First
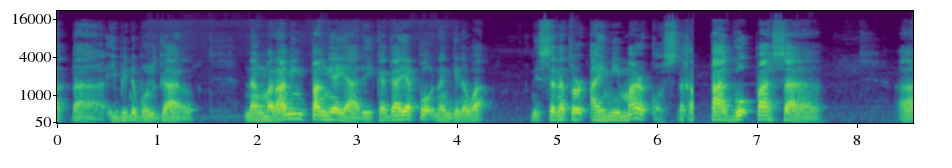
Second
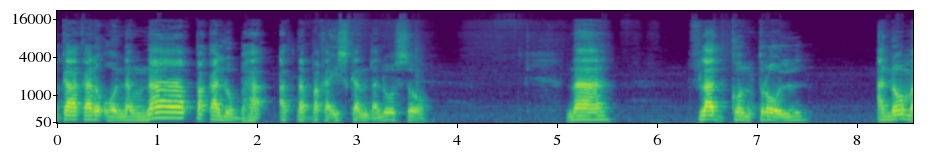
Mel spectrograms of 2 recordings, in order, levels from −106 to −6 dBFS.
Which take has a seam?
first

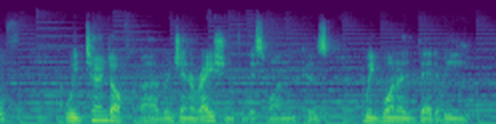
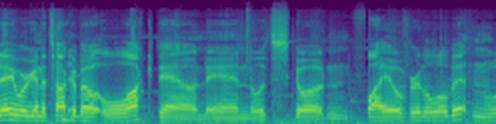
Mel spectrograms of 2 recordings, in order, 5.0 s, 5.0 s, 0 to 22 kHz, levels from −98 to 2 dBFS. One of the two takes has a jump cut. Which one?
second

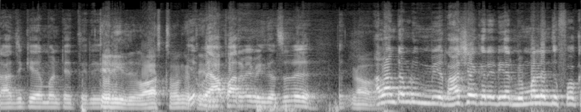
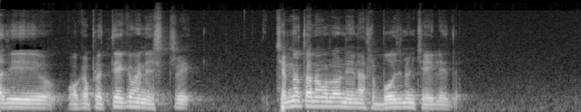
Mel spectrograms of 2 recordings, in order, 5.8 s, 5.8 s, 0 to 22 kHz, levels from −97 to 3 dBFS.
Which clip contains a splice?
first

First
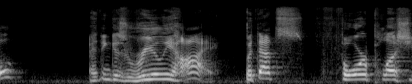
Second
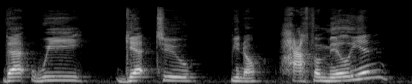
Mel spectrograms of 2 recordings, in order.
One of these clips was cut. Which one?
first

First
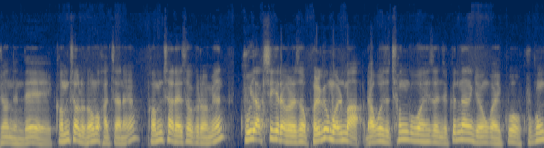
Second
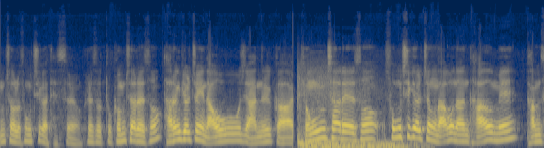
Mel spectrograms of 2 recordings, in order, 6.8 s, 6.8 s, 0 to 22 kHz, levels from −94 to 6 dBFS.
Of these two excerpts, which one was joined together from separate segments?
second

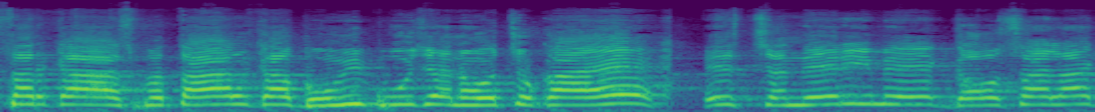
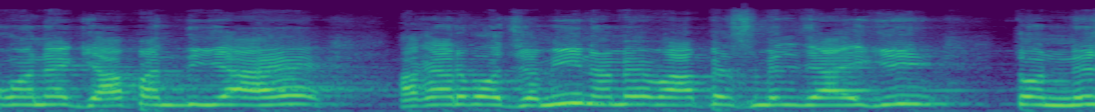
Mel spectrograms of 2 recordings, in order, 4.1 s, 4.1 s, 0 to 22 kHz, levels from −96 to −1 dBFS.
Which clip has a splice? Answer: first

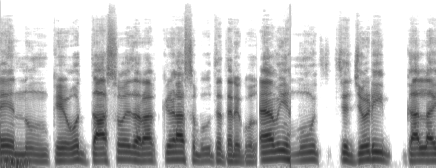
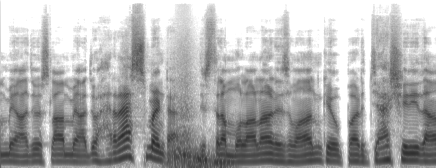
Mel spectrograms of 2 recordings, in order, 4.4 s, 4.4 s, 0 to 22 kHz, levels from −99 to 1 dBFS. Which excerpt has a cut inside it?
second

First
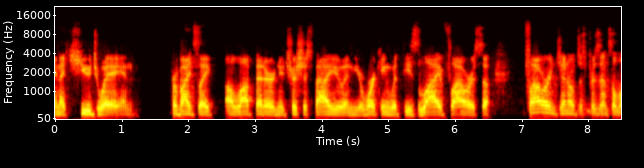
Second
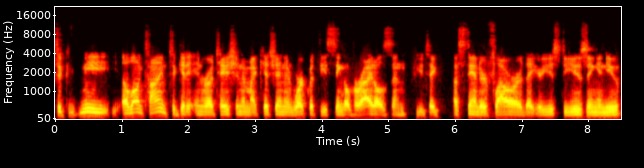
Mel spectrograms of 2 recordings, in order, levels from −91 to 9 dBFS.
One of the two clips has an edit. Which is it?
second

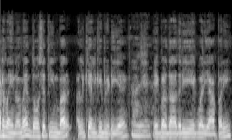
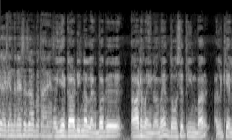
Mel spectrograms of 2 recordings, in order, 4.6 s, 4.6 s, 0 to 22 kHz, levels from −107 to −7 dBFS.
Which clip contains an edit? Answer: second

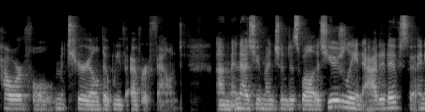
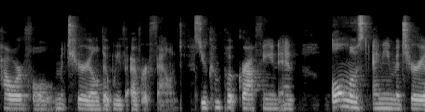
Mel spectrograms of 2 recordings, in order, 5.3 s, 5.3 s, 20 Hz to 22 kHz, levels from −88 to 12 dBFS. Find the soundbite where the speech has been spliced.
second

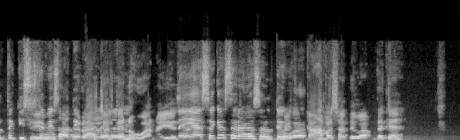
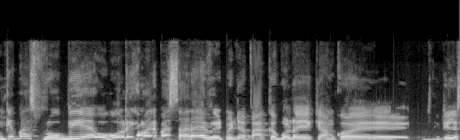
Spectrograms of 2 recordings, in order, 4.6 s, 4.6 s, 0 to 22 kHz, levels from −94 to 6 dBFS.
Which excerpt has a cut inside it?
second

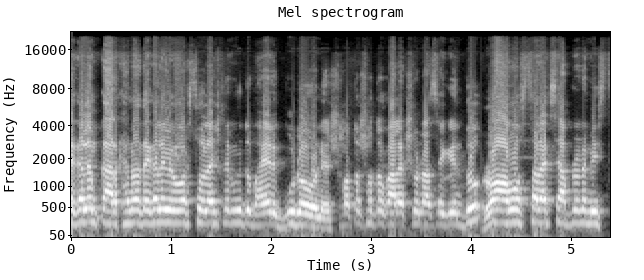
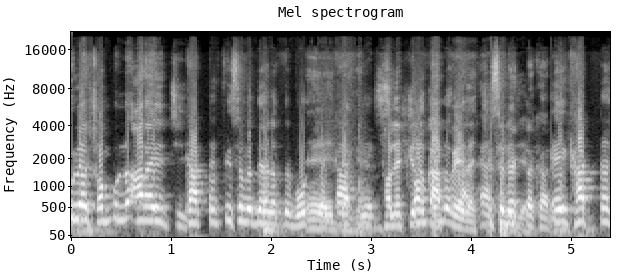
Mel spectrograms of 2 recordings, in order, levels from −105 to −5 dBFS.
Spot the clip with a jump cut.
second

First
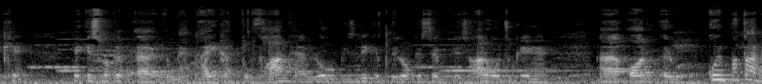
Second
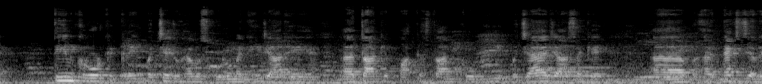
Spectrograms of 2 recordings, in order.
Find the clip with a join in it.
second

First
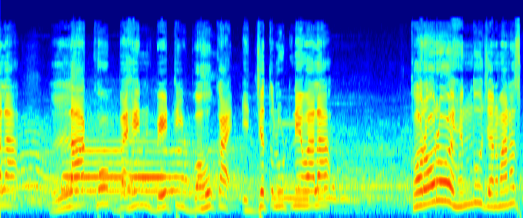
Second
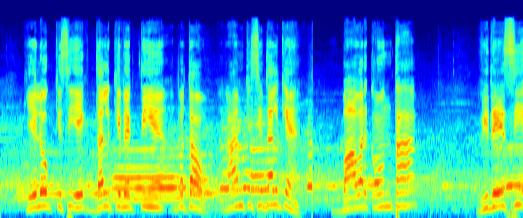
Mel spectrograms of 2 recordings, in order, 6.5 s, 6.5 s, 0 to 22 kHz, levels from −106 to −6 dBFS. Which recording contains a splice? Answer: second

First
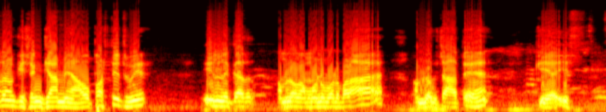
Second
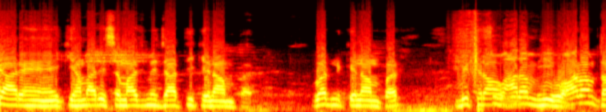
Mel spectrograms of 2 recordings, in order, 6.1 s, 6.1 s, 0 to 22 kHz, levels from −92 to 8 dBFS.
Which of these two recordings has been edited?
second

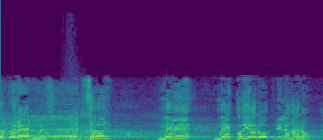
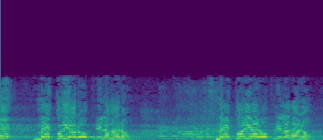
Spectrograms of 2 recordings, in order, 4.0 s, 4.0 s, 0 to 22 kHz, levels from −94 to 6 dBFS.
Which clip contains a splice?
first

